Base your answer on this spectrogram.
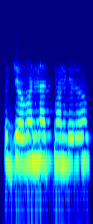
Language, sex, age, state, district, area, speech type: Odia, female, 18-30, Odisha, Malkangiri, rural, conversation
